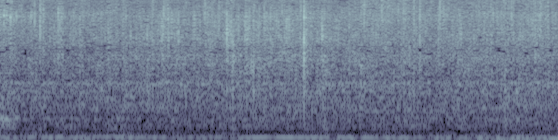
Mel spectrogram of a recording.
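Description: Pointed gourd (potol) frying with onions in a pan gives off a steady, dense sizzle that carries on without a break at moderate loudness, with no voices over it.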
